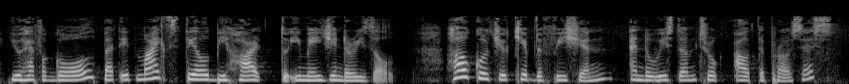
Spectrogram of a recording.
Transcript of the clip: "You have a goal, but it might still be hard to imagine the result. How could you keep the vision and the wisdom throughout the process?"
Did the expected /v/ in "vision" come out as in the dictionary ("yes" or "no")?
no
